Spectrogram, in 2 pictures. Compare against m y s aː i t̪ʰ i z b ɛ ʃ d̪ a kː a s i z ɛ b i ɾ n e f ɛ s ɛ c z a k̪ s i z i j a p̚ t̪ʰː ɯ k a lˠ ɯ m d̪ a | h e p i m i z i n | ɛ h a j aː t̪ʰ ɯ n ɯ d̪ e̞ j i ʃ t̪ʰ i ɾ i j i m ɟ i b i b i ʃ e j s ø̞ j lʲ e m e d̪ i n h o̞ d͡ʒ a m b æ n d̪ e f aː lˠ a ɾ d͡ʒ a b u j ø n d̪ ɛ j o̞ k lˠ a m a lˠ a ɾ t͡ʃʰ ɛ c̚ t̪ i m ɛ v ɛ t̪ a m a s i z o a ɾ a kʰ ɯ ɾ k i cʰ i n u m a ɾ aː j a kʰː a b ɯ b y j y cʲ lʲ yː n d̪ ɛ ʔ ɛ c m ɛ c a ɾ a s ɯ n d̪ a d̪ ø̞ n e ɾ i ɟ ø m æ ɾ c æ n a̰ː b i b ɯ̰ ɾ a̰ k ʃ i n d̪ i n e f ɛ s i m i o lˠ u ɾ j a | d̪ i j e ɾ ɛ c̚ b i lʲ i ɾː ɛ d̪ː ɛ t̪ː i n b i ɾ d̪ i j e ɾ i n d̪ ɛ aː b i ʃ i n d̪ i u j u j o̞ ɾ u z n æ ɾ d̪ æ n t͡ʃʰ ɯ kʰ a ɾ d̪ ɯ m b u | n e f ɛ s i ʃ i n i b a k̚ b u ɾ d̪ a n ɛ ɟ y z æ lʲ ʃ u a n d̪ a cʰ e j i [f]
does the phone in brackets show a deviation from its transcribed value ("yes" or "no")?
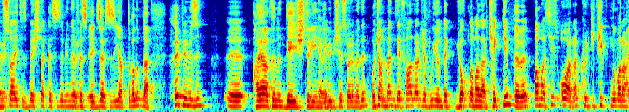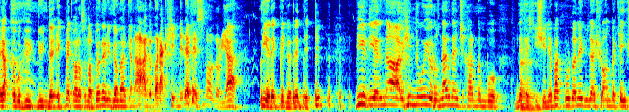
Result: no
